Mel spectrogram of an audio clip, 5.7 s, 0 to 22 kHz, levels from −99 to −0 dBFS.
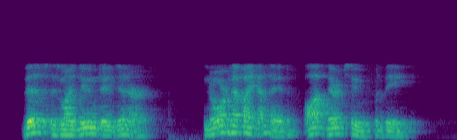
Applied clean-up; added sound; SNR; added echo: neural mask model DeepFilterNet 3.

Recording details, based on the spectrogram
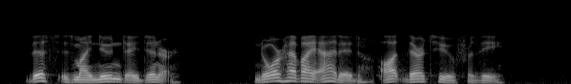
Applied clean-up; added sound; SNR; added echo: none; none; none; none.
